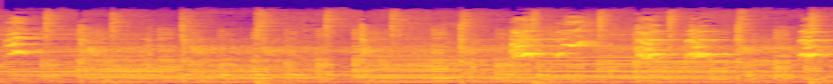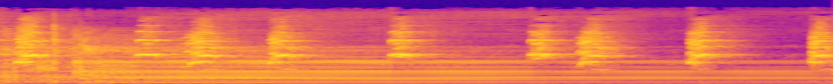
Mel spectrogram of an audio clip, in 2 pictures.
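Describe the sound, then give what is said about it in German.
Pinsel, the small black, shaggy dog of master detective Balduin Pfiff, yips and barks in rapid, high-pitched bursts, mixed with whiny whimpers, fairly loud, the sharp yaps continuing steadily over several seconds with no one talking. “Dass Meisterdetektiv Balduin Pfiff seit kurzer Zeit einen kleinen Hund besaß, das wussten die meisten Leute in der Straße.”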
